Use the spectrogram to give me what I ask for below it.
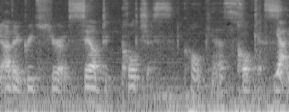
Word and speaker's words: Colchis: Once Jason and many other Greek heroes sailed to Colchis. colchis. Colchis. Yeah, you pronounced that CH correctly. It's K in Latin.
